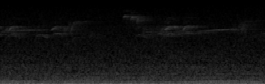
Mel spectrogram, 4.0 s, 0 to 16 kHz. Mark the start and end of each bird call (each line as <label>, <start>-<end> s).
American Goldfinch (Spinus tristis), 0.0-4.0 s
Black-capped Chickadee (Poecile atricapillus), 0.0-4.0 s
Pileated Woodpecker (Dryocopus pileatus), 0.0-4.0 s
